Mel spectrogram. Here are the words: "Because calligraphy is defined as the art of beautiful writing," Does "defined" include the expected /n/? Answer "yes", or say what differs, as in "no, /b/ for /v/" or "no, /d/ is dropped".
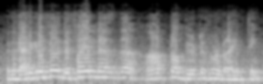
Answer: yes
